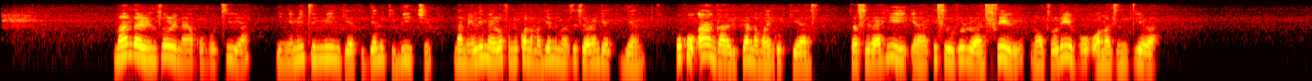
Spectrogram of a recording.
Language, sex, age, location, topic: Swahili, female, 25-35, Dar es Salaam, agriculture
